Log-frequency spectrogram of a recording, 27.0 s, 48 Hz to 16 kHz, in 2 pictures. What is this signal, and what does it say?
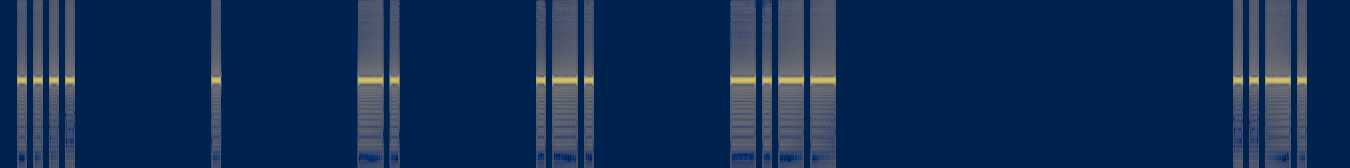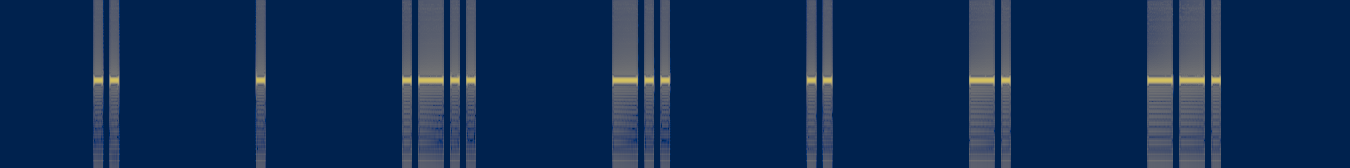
Morse code, heard as a keyed tone, about 15 wpm, spaced as for 5 wpm, 1000 Hz. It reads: HENRY FIELDING
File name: qotdfiles / 5wpm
